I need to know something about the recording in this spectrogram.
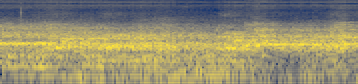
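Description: A dog barking over the steady background noise and voices of a large hall.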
